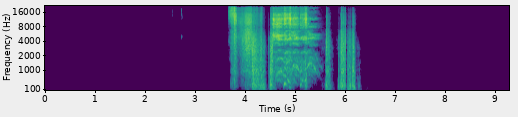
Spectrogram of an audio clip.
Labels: {"expert_labels": [{"quality": "poor", "cough_type": "unknown", "dyspnea": false, "wheezing": false, "stridor": false, "choking": false, "congestion": false, "nothing": true, "diagnosis": "COVID-19", "severity": "mild"}, {"quality": "poor", "cough_type": "dry", "dyspnea": false, "wheezing": true, "stridor": false, "choking": false, "congestion": false, "nothing": false, "diagnosis": "obstructive lung disease", "severity": "mild"}, {"quality": "ok", "cough_type": "unknown", "dyspnea": false, "wheezing": false, "stridor": false, "choking": false, "congestion": false, "nothing": true, "diagnosis": "upper respiratory tract infection", "severity": "unknown"}, {"quality": "ok", "cough_type": "dry", "dyspnea": false, "wheezing": false, "stridor": false, "choking": false, "congestion": false, "nothing": true, "diagnosis": "upper respiratory tract infection", "severity": "unknown"}], "age": 69, "gender": "male", "respiratory_condition": false, "fever_muscle_pain": false, "status": "healthy"}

